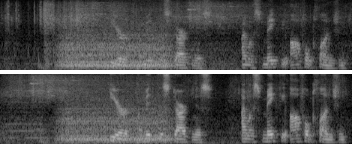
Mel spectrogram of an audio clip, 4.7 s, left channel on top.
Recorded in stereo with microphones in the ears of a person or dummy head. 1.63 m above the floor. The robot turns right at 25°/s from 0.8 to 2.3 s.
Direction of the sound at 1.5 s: 55° right (ahead or behind).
